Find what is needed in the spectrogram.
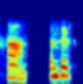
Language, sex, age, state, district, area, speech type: Malayalam, female, 45-60, Kerala, Kasaragod, rural, conversation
